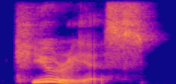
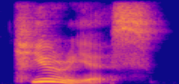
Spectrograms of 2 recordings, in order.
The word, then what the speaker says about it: curious: So, can you still hear the s at the end of this adjective? Yeah, we definitely say s, right? Curious. As we said, any adjective in English that ends in o us is going to be pronounced like this. But this whole ending here in the word curious sounds like the word yes.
